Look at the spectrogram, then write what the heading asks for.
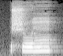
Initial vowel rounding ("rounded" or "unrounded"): rounded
